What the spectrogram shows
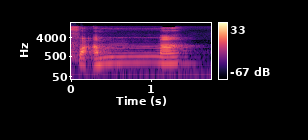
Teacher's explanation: இந்த மீம் முஷத்ததா இருக்கிறதுனால இதை வந்து நம்ம அக்மல் குன்னா பண்ணணும்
